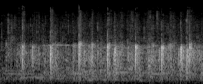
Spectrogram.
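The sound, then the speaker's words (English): Audience applause at a Los Angeles Jewish film festival, part of a contest for the loudest ovation during thank-yous to organizers. Many sharp, scattered claps form a moderately loud, uneven patter that holds steady throughout, with no talk over it. “Contest, whoever gets the loudest applause.”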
